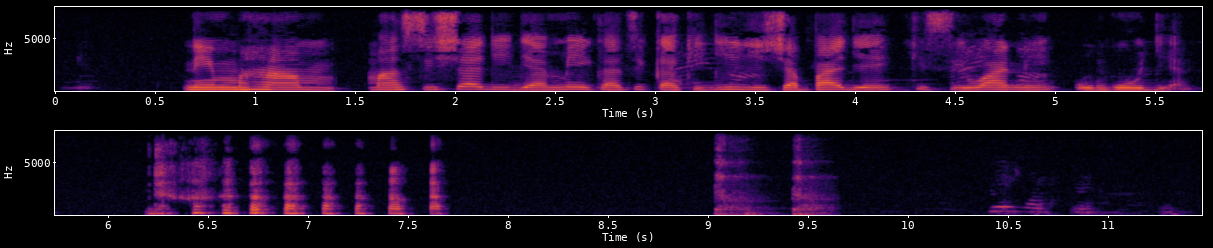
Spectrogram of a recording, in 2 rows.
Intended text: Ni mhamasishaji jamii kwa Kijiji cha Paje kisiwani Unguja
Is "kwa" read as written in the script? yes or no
no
